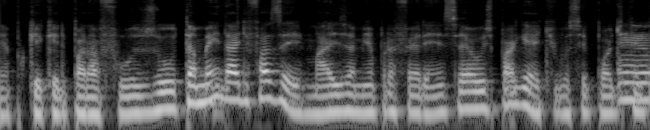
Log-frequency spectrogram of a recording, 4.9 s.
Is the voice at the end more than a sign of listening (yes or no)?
yes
